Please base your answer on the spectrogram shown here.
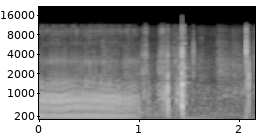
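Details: A two-month-old pug puppy snores with a rattling, fluttering rasp, followed by a few soft clicks and rustles.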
